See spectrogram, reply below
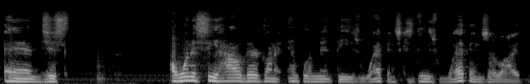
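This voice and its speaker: Mid-pitched man chatting casually. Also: normal speed, darkish tone, slightly rough. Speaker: podcast co-host. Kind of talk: casual chat about video games.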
